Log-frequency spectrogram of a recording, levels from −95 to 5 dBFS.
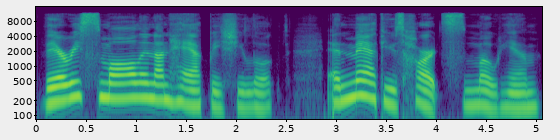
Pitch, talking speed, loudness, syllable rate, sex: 185 Hz, 130 wpm, -17 LUFS, 3.7 syllables/s, female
